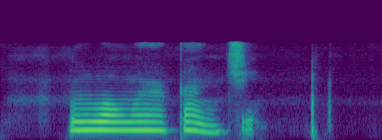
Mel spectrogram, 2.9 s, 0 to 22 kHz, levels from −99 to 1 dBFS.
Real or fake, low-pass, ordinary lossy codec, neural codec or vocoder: fake; 7.2 kHz; MP3, 64 kbps; codec, 24 kHz, 0.9 kbps, WavTokenizer, small release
